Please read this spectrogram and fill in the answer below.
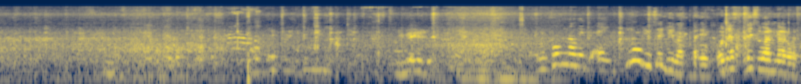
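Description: People's voices over a steady background noise, with one voice becoming clear and close from about four seconds in.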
